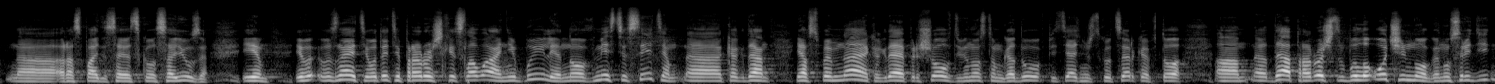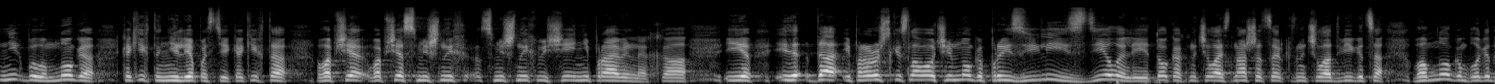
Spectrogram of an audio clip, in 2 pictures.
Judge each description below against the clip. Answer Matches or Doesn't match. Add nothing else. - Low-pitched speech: Doesn't match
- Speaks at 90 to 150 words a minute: Matches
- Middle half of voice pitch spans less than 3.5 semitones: Matches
